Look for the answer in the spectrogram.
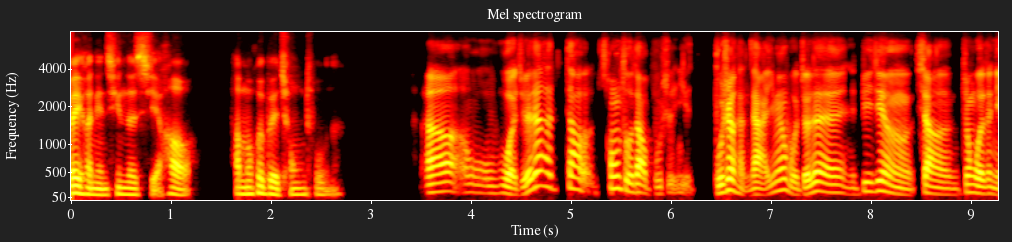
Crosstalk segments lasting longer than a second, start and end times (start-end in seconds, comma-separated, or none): none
